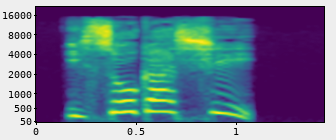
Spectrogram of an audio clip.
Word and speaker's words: 忙しい: 忙しい。 – Busy. – 忙しい。忙しい。 – Rising on the second syllable, so, and coming down on the final syllable, い。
